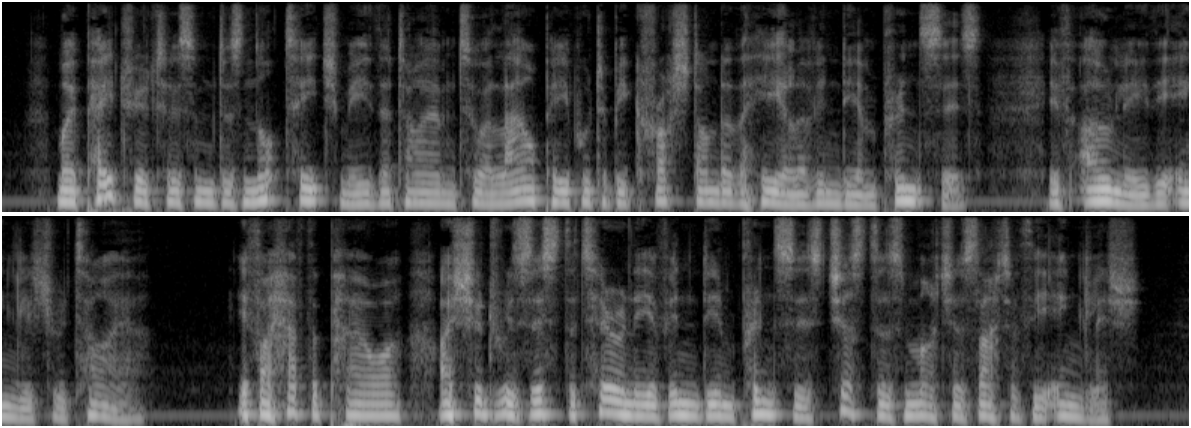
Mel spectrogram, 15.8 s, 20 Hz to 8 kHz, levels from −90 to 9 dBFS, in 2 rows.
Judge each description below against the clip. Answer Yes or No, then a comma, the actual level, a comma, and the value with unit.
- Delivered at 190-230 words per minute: No, average, 180 wpm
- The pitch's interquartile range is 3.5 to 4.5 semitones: No, average, 2.7 semitones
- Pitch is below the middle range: Yes, low, 115 Hz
